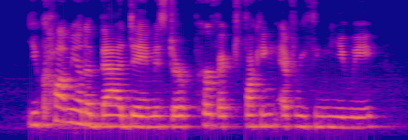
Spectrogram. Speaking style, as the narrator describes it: snarled

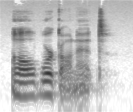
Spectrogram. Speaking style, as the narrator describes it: he grumbled

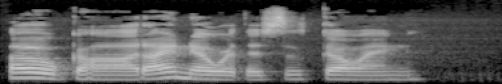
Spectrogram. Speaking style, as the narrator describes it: groans

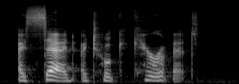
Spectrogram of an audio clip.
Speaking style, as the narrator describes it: Kane growls

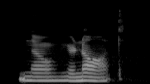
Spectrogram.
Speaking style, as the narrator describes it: finally under his breath

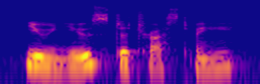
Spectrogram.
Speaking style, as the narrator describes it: he muttered, angry and bitter

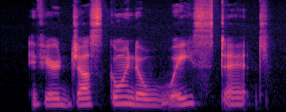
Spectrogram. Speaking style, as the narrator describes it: Andrew grumbles

